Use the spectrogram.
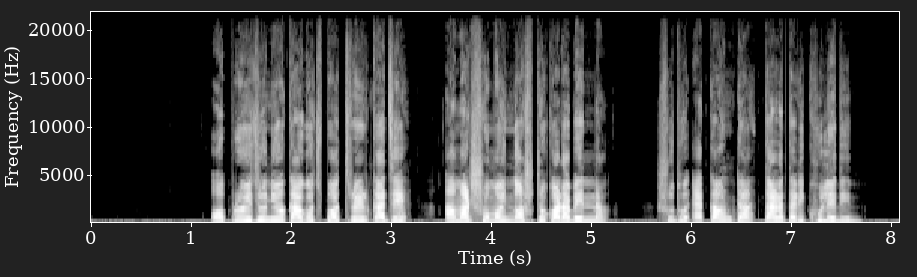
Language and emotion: Bengali, angry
